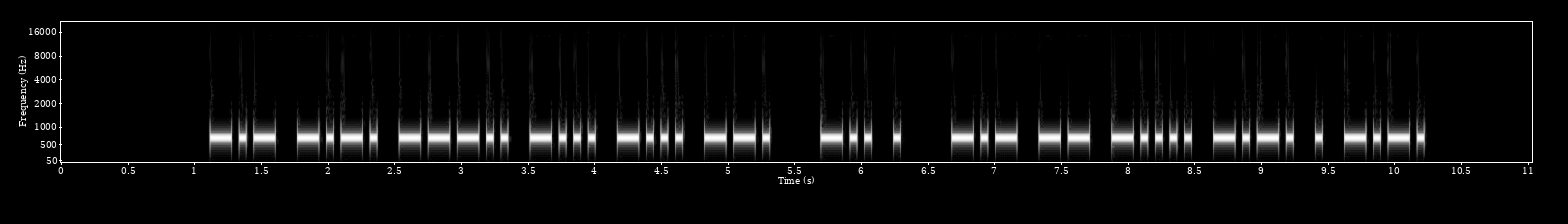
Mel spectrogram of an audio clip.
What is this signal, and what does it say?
Morse code, heard as a keyed tone, about 22 wpm, 700 Hz. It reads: KC8BBG DE KM6CEC
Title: USA Callsign DE Callsign 22wpm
